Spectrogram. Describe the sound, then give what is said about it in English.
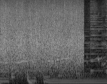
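A steady, dense burst of clapping like a round of applause, loud and continuous for under two seconds before it drops off abruptly into a quieter hum. “I gave you a round of applause, my guy.”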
